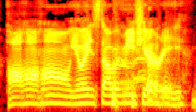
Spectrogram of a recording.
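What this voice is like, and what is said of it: Put-on villain accent with laugh. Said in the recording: “he doesn't really have that accent ... He does in our movie.”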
